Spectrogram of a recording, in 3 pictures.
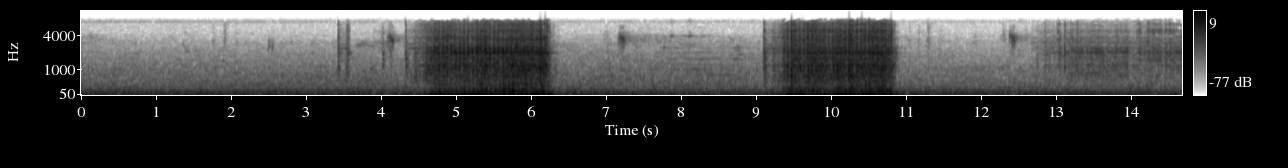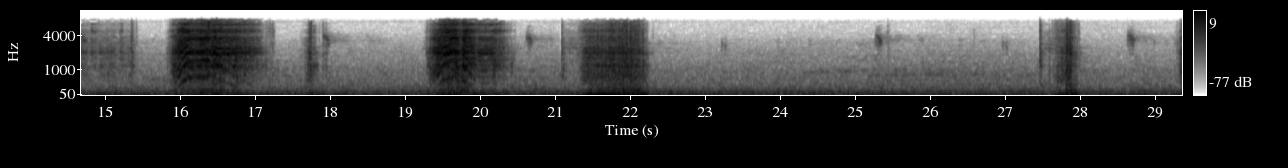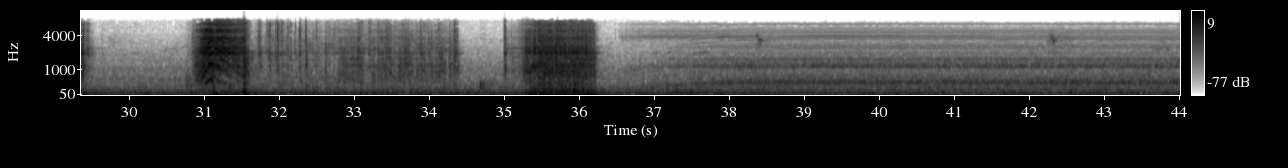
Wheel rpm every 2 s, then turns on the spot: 0, 0, 30, 10, 10, 20, 10, 20, 20, 40, 20, 10, 0, 0, 0, 10, 10, 20, 0, 0, 0, 0.
4-12 20-24 34-36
